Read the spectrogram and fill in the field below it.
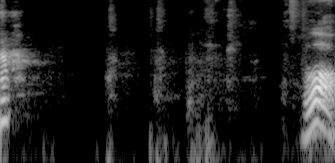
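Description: Footsteps tread on concrete stairs.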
